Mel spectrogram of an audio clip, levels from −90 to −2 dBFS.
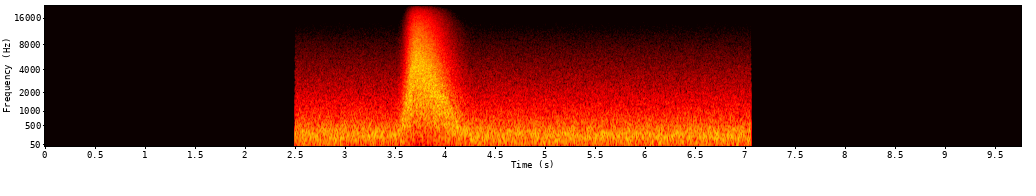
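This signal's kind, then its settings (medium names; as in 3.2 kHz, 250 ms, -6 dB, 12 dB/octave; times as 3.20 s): whoosh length 4.56 s, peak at 1.21 s, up 0.20 s, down 0.61 s, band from 270 Hz, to 4.7 kHz, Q 0.96, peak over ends 16.5 dB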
